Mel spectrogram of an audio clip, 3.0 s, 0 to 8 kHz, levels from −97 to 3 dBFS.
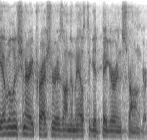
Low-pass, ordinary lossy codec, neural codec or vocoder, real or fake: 7.2 kHz; Opus, 16 kbps; codec, 16 kHz, 16 kbps, FunCodec, trained on LibriTTS, 50 frames a second; fake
